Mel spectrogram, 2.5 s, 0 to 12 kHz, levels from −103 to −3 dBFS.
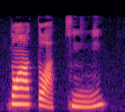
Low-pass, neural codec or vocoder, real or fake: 7.2 kHz; none; real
